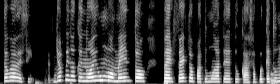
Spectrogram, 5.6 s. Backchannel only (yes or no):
yes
